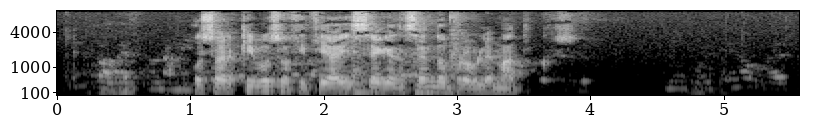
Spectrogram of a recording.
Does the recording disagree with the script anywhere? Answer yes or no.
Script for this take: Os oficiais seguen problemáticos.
yes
